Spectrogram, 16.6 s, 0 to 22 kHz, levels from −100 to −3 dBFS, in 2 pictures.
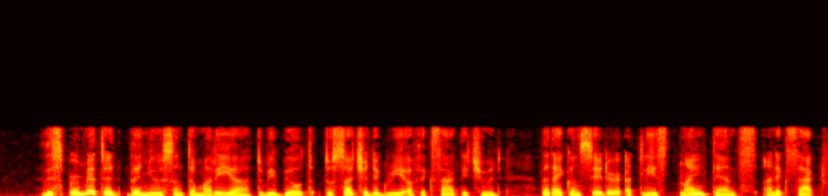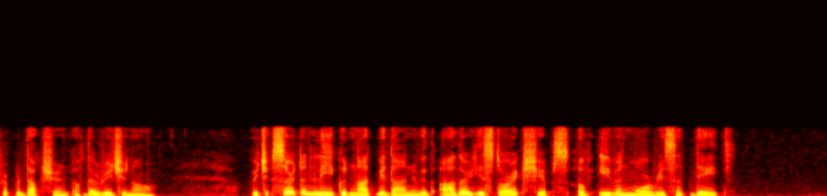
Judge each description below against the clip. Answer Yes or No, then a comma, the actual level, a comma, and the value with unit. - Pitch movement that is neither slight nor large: Yes, average, 3.0 semitones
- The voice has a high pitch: Yes, high, 200 Hz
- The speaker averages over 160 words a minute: No, average, 155 wpm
